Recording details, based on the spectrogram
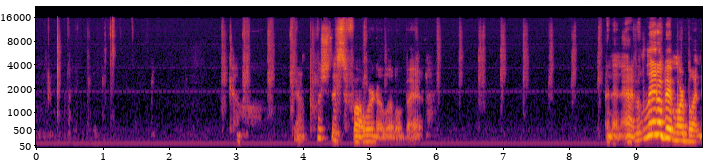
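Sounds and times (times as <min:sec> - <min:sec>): paintbrush scratching on paper: 0:02.8 - 0:09.0.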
